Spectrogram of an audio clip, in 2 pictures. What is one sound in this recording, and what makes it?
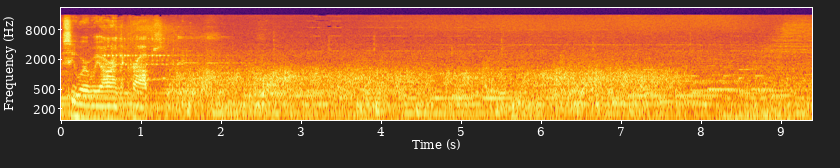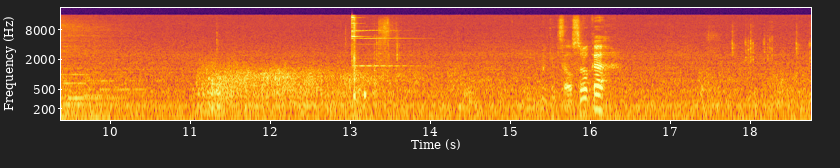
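Soft game music plays.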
